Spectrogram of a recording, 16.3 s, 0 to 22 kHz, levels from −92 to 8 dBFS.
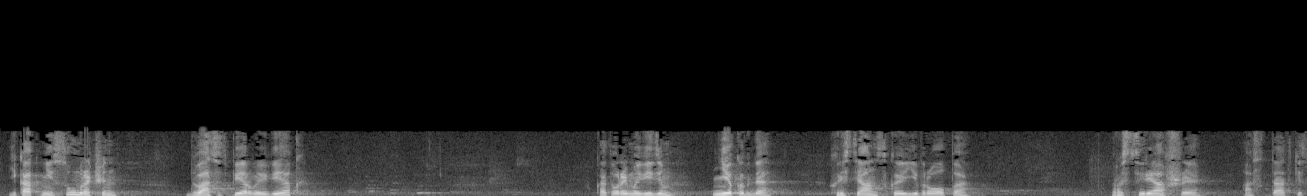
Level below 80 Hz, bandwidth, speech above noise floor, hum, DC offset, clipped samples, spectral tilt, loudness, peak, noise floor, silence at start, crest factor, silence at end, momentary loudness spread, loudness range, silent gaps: -66 dBFS; 8 kHz; 35 dB; none; under 0.1%; under 0.1%; -6 dB/octave; -16 LUFS; 0 dBFS; -51 dBFS; 0.1 s; 18 dB; 0.05 s; 16 LU; 5 LU; none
